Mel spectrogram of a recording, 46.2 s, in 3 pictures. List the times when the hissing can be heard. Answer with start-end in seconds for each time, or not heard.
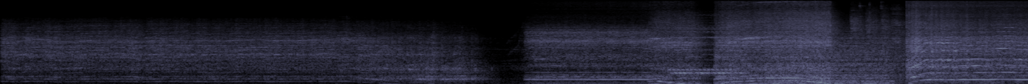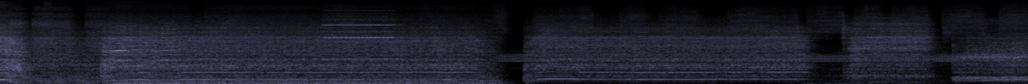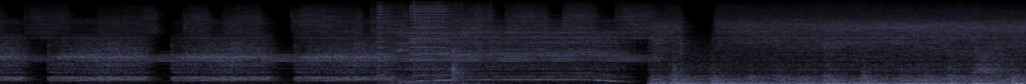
10.8-46.1.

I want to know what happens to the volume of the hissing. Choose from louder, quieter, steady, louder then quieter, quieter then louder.
quieter then louder.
